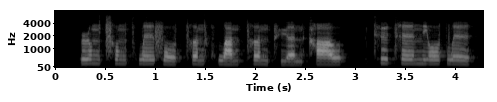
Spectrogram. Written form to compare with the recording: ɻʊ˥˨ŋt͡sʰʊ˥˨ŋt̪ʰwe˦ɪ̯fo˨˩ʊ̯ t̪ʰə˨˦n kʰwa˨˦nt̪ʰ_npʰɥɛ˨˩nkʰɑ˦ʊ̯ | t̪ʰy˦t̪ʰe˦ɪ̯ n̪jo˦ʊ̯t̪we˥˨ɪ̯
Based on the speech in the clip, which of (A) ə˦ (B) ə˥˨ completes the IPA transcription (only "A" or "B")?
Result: B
